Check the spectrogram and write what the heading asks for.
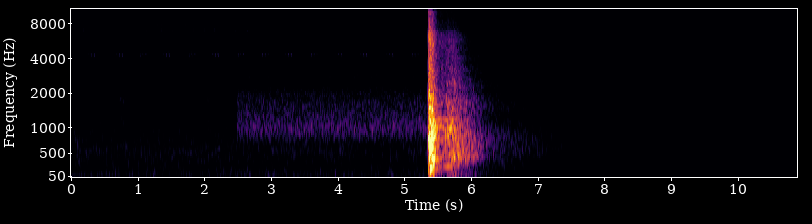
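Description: A single .357 Magnum shot from a Rossi 2-inch snub-nose revolver, about five seconds in, sharp and loud with a short fading tail. Faint cricket chirping and a steady hiss come before it.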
